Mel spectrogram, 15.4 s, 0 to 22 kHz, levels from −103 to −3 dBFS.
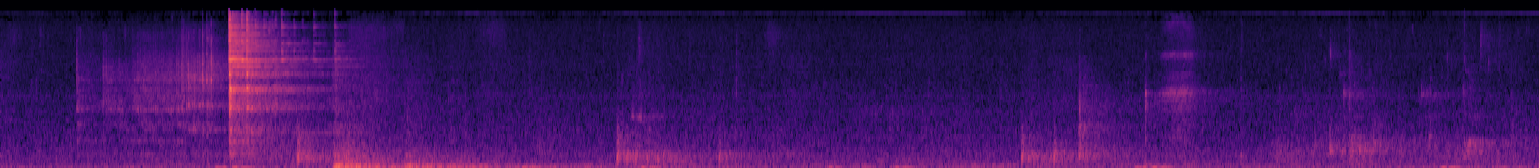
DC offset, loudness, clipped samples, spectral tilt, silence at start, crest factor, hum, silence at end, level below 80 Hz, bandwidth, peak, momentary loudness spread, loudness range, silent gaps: under 0.1%; -36 LUFS; under 0.1%; -1 dB/octave; 0 s; 38 dB; none; 0 s; -58 dBFS; 16.5 kHz; -8 dBFS; 20 LU; 24 LU; none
